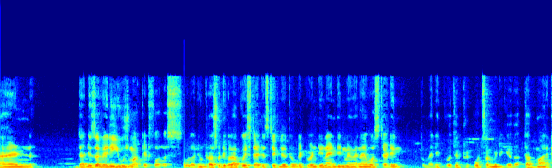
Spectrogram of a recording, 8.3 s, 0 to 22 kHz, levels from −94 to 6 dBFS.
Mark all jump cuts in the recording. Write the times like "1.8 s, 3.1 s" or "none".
2.8 s

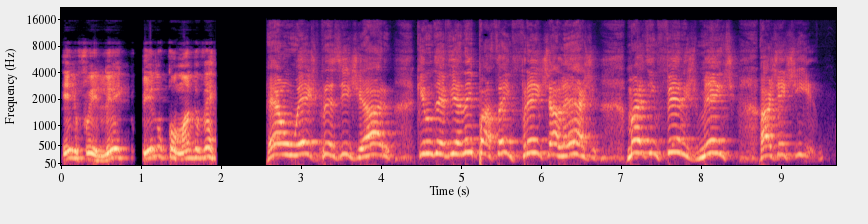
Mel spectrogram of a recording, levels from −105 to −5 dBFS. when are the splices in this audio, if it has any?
0.9 s, 2.0 s

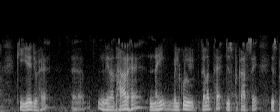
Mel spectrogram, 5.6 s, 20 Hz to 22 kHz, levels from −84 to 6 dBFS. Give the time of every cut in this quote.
none

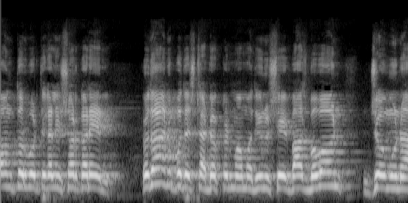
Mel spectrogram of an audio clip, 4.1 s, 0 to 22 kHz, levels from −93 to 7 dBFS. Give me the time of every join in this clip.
none

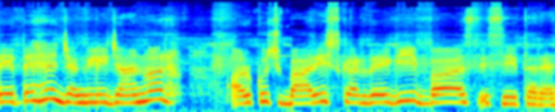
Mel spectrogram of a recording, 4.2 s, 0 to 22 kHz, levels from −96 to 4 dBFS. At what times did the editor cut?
none

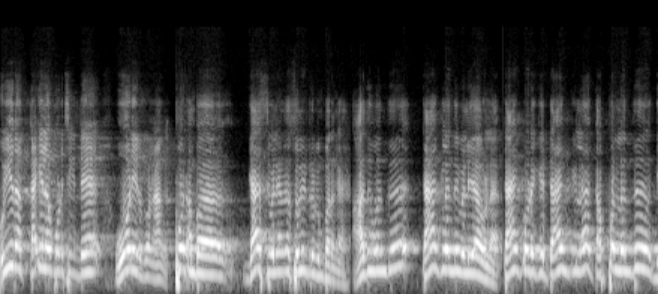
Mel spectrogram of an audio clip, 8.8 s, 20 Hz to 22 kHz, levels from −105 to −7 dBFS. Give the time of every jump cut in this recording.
2.2 s, 4.6 s, 5.5 s, 6.6 s

